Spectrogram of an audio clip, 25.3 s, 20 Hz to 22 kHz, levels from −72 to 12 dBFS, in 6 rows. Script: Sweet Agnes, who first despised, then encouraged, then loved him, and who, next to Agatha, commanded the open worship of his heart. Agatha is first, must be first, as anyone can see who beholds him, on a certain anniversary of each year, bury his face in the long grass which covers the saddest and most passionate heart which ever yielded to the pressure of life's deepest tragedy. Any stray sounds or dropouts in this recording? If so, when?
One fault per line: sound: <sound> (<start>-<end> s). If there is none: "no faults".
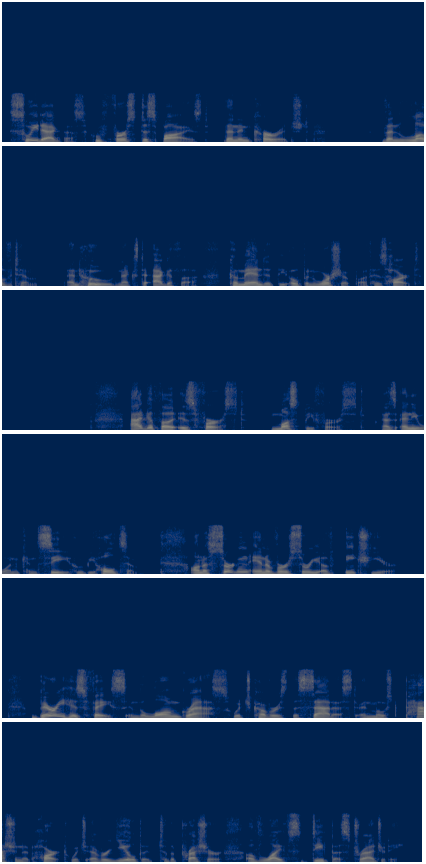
no faults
